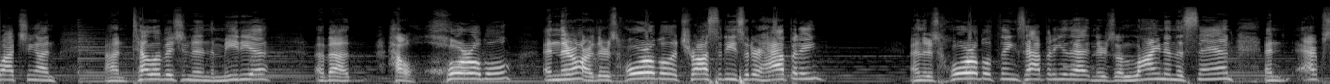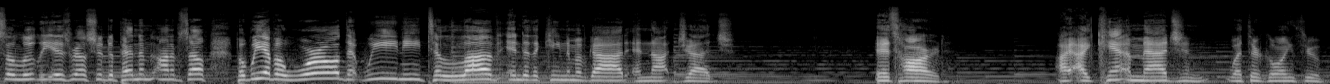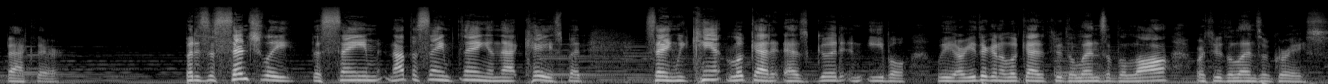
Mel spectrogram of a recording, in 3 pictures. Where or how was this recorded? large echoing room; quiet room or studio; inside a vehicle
large echoing room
